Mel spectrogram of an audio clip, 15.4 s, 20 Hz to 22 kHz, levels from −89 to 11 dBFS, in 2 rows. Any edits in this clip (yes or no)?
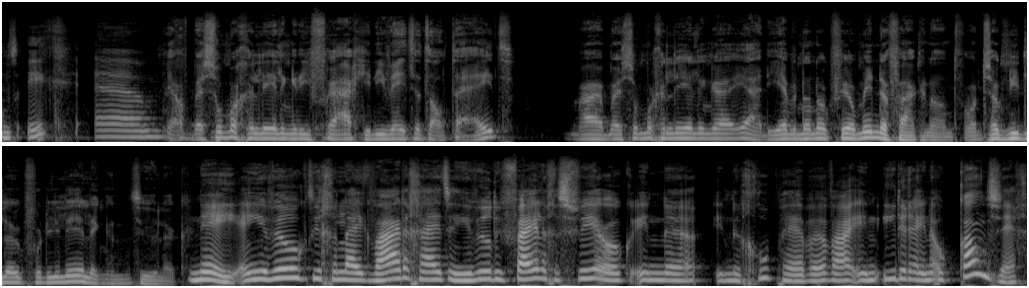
no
